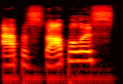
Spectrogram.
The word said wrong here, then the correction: Apostolopoulos: Do I have his name? – Apostolopoulos. – I was close enough. I'll take that.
